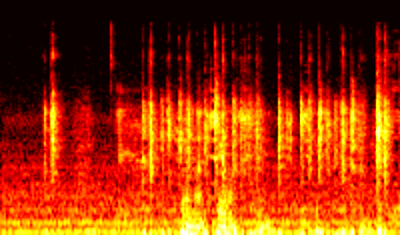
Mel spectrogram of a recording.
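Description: Typing on a computer keyboard: a single keystroke early, then a quick run of keystrokes from about a second and a half in.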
